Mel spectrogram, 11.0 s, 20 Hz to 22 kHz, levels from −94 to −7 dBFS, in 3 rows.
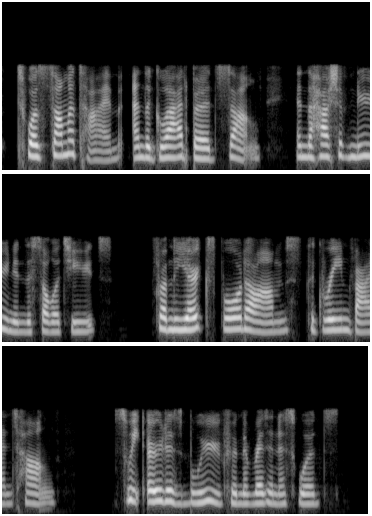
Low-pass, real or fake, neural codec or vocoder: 5.4 kHz; fake; codec, 16 kHz, 2 kbps, FunCodec, trained on Chinese and English, 25 frames a second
